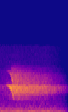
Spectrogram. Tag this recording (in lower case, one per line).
animal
